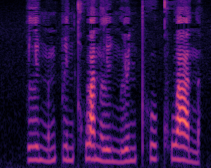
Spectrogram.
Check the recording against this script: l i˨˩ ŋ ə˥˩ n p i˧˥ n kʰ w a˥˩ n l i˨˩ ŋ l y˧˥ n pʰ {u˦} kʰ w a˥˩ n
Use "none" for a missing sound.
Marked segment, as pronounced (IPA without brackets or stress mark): u˥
